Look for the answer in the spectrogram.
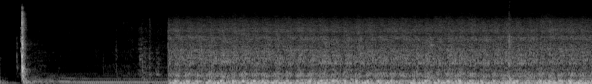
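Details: Mercedes W203 with turbocharged M104, new surge tank fuel system, fuel pump switched on, low on fuel: brief crank catches, then uneven, lumpy low rumble that won't run smoothly; fuel delivery suspected.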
